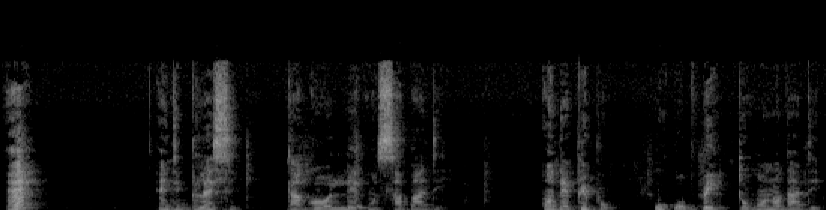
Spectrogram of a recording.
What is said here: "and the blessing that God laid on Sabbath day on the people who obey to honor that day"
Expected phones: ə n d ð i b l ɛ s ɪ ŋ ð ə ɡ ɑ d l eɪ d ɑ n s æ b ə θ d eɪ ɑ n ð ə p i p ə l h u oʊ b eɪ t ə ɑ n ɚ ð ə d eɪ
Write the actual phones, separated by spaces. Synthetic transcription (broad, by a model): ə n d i b l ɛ s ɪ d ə ɡ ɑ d l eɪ ɑ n s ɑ b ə d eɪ ɑ n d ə p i p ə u oʊ b eɪ t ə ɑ n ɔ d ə d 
